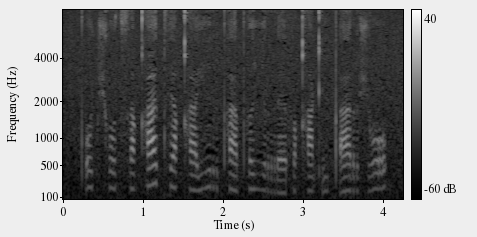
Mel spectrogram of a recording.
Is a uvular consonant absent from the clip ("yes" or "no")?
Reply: no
